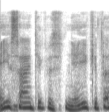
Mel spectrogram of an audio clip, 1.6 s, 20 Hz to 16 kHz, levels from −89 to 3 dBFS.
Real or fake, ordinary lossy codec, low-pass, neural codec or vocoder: real; AAC, 48 kbps; 10.8 kHz; none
